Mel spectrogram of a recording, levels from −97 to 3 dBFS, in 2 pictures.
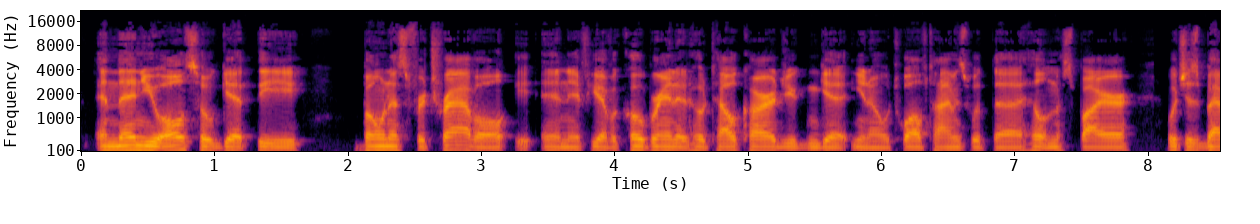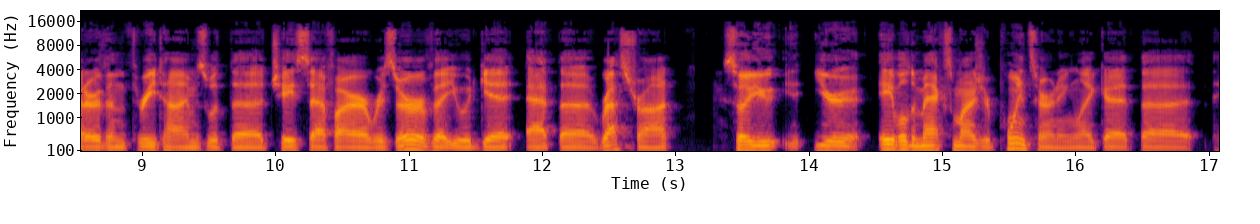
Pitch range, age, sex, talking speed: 90-100 Hz, 30-49, male, 205 wpm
